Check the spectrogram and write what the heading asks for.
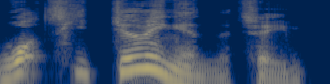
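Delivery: ordinary talk, nothing marked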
